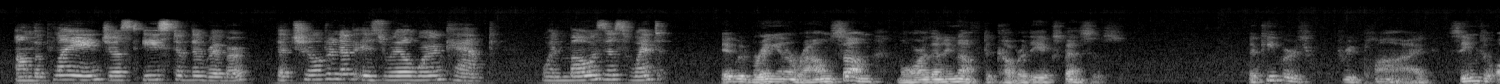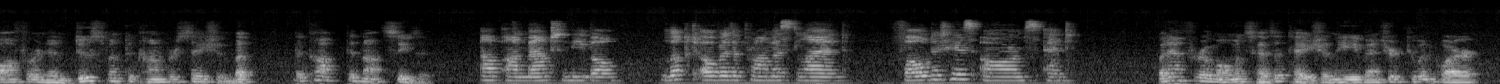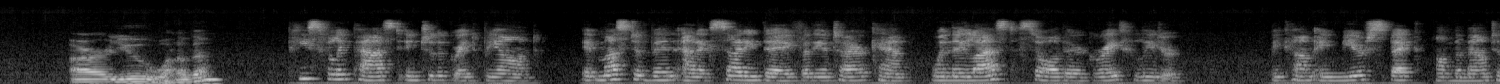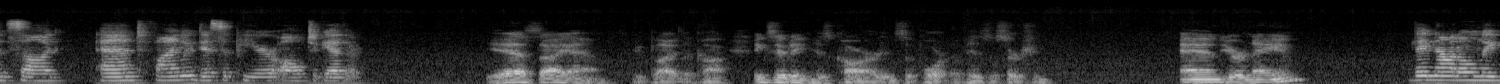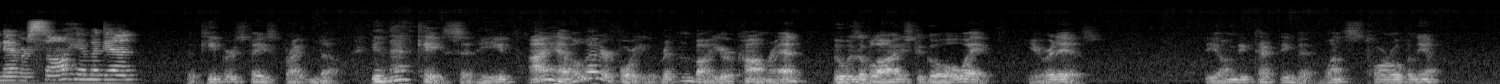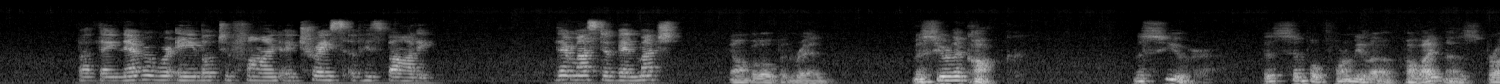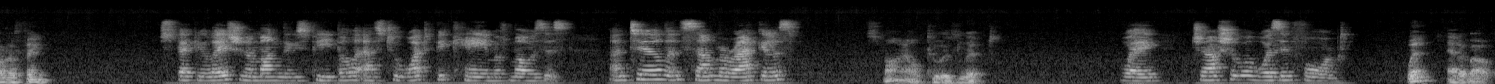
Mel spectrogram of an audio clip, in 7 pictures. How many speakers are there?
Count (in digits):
2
